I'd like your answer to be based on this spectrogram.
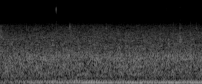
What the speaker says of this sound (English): This is the kind of rain that's going to kick a cycle too.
